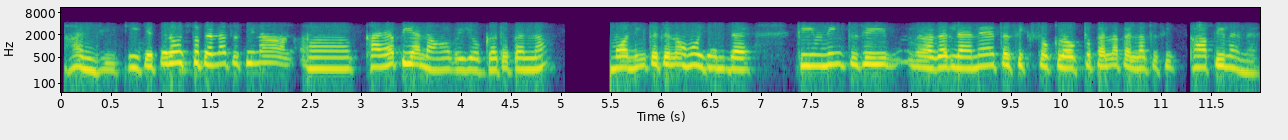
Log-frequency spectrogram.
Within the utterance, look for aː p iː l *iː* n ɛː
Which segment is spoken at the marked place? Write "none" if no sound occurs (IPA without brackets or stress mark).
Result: ɛː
